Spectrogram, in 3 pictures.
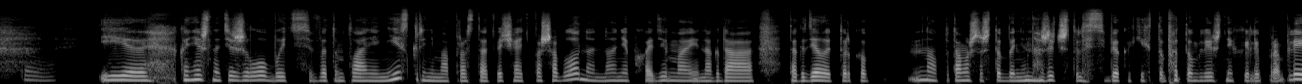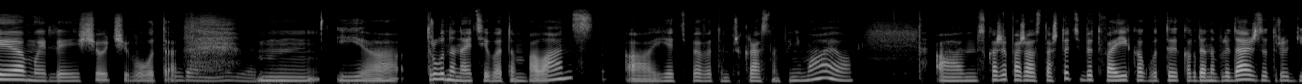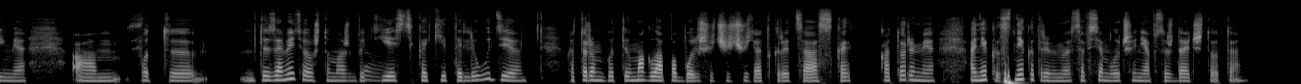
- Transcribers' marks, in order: exhale; stressed: "проблем"; tapping
- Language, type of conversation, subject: Russian, advice, Как мне сочетать искренность с желанием вписаться в новый коллектив, не теряя себя?
- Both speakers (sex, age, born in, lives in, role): female, 25-29, Russia, United States, user; female, 40-44, Russia, United States, advisor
